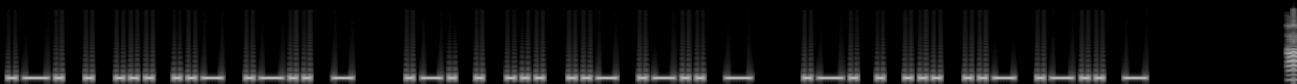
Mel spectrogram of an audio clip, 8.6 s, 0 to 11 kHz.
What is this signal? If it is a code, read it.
Morse code, heard as a keyed tone, about 24 wpm, 250 Hz. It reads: RESULT RESULT RESULT
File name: morse / morse-training-25WPM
